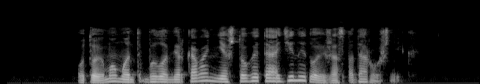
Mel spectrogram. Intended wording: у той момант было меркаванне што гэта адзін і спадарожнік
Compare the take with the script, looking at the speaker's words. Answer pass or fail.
fail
